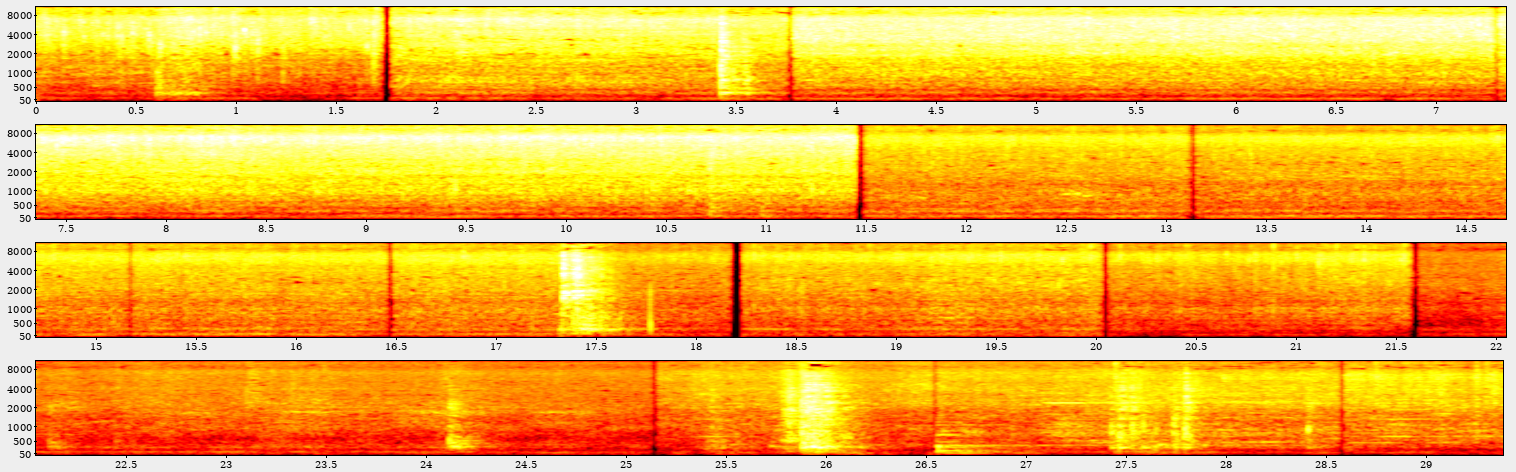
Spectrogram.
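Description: Sliced onions sizzling loudly in hot oil in an aluminium kadai. About a third of the way in, this drops suddenly to a quieter sizzle as the onion, tomato and masala mixture fries and is stirred, with a few sharp knocks of a steel spoon against the pan.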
